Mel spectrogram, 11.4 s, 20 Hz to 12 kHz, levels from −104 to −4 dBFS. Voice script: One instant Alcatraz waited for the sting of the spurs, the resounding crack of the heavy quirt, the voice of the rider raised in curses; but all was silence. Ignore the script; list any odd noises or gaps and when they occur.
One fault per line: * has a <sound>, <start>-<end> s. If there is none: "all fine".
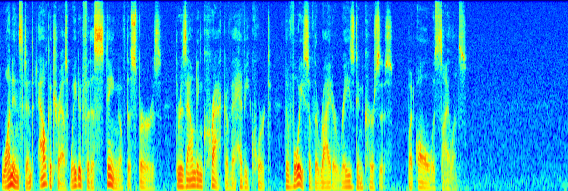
all fine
